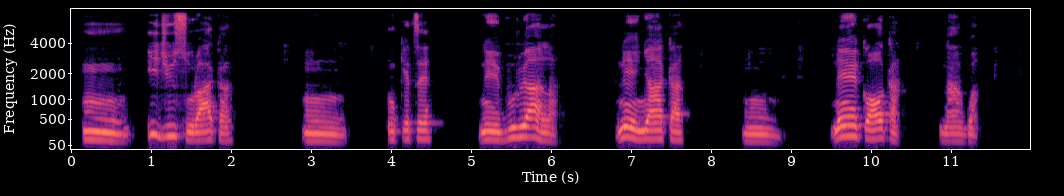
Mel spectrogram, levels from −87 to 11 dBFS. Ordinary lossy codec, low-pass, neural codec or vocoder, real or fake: none; 7.2 kHz; none; real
